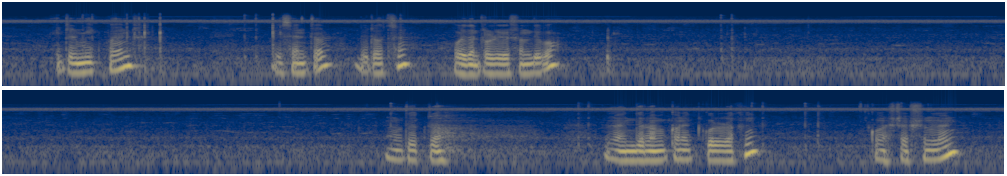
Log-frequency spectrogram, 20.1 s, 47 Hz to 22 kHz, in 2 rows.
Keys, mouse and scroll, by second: 3.2 right click, 4.0 shift+click, 4.7 shift+click, 6.0 typing, 6.3 Return, 13.6 right click, 18.6 scroll down 1.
